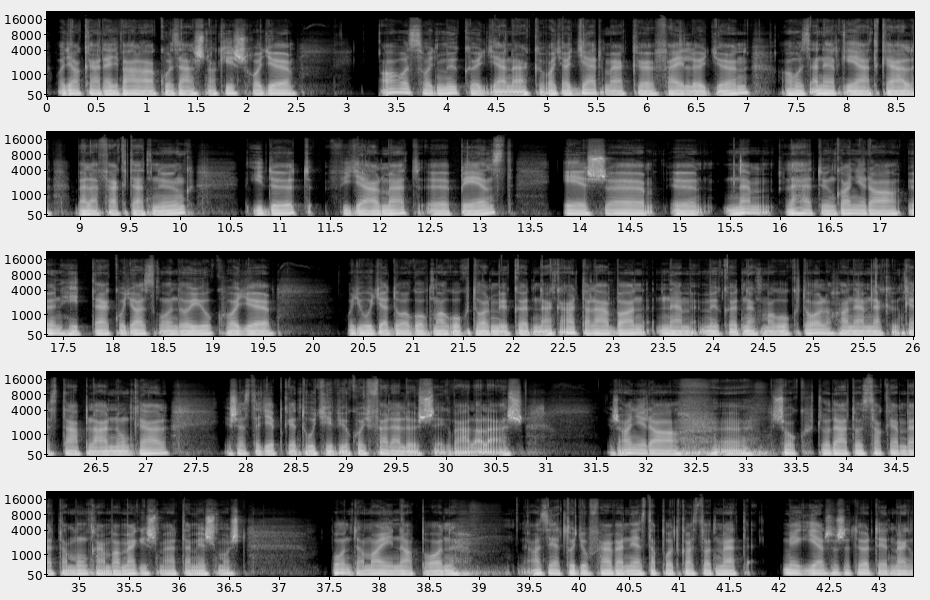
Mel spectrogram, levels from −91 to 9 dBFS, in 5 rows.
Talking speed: 105 wpm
